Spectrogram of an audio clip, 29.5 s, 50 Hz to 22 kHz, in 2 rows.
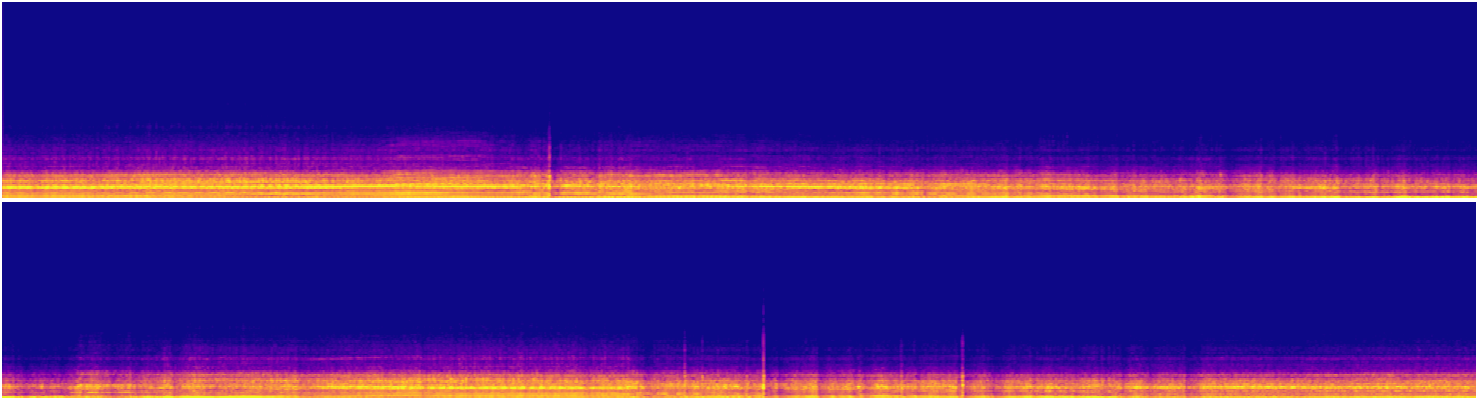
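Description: Yamaha YZF-R1 sportbike's inline-four engine at track speed, revs climbing and falling as the rider accelerates and brakes through the corners. The pitch drops sharply about five seconds in and again about two-thirds of the way through, then climbs again.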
